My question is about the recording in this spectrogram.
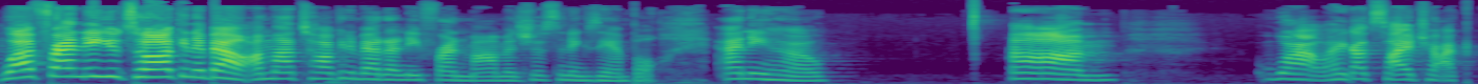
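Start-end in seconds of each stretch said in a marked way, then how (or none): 0.0-1.3 higher, louder mock mom voice; imitating mom. Imitating her mom texting her, higher and louder. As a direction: play the nosy mom demanding answers. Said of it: "be like".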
